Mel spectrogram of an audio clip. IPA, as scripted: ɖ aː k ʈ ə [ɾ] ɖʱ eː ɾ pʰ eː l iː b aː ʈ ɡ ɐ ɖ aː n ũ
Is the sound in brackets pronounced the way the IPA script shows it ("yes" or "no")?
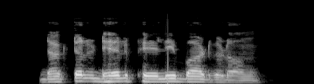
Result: yes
